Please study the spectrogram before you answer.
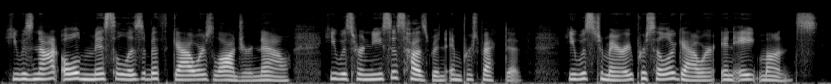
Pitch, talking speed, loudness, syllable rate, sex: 220 Hz, 175 wpm, -18 LUFS, 5.0 syllables/s, female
